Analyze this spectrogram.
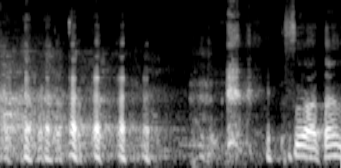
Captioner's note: laughter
